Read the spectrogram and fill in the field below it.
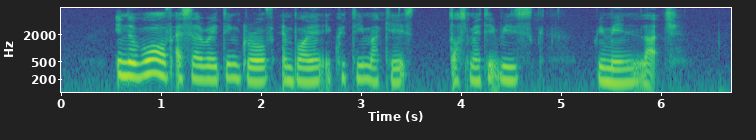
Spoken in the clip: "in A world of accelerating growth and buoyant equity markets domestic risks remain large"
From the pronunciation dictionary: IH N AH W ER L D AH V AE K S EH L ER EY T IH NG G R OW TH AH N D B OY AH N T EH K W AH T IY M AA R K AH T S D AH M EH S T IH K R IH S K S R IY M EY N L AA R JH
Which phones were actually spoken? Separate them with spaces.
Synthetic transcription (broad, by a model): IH N AH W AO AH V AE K S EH L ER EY T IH NG G R OW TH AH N B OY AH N T EH K W AH T IY M AA K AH T S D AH M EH T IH K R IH S K R IY M EY N L AA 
